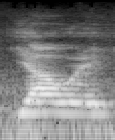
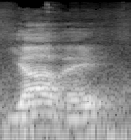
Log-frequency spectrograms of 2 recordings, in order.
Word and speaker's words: Yahweh: okay I can pronounce Yahweh Yahweh or I can pronounce it yave right some guys pronounce it Jehovah does God know who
